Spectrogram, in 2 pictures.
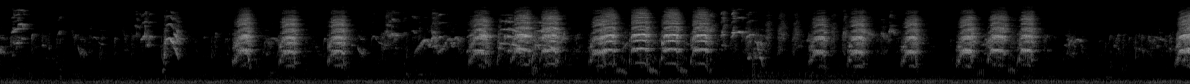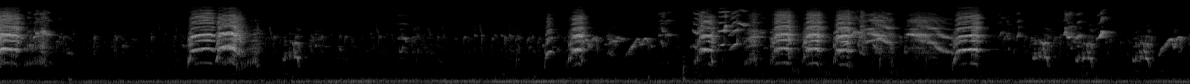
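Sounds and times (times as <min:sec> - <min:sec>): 
birds chirping in an aviary on Spetses: 0:00.0 - 0:23.7.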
